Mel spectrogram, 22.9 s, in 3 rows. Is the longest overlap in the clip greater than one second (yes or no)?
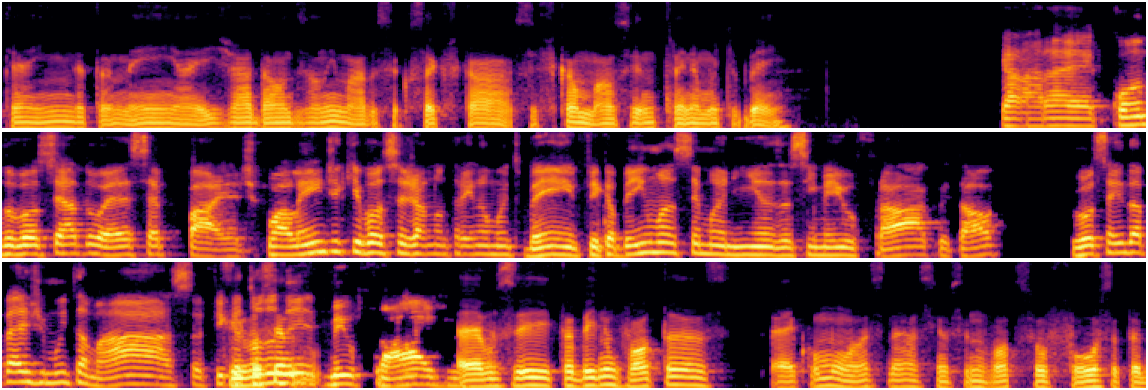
no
